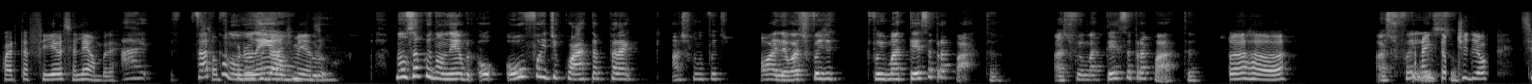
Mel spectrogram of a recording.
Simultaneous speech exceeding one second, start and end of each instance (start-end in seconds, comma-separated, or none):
2.0-3.3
